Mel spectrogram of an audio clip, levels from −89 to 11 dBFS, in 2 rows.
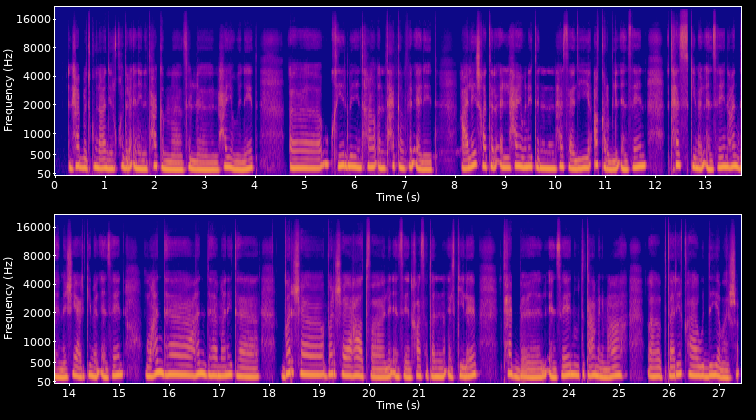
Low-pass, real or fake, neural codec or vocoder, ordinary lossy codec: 19.8 kHz; fake; autoencoder, 48 kHz, 32 numbers a frame, DAC-VAE, trained on Japanese speech; none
